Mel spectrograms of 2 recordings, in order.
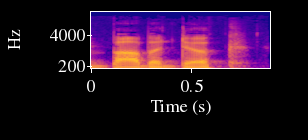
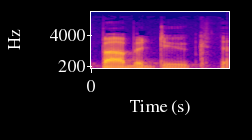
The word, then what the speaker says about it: Babadook: They pronounce it rhymes with book. They say Babadook. – Yeah, I like that. And I was like, no, that says Babadook.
